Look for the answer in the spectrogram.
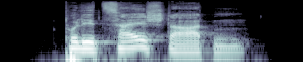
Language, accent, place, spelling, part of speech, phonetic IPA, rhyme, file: German, Germany, Berlin, Polizeistaaten, noun, [poliˈt͡saɪ̯ˌʃtaːtn̩], -aɪ̯ʃtaːtn̩, De-Polizeistaaten.ogg
- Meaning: plural of Polizeistaat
